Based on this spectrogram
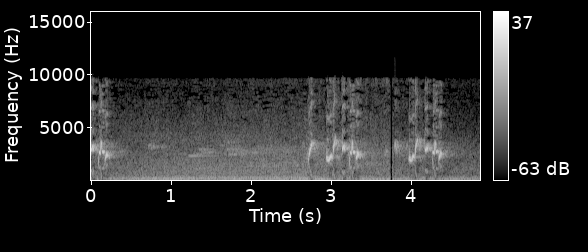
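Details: Newly bought wild-caught red-whiskered bulbul in training for the Sông Kon song style. After a quiet stretch it gives two short phrases of clear, fluty notes that dip and rise, with a steady low hum behind.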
